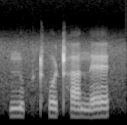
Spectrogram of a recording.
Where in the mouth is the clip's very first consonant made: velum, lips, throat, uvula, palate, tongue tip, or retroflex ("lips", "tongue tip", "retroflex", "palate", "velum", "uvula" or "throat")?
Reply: tongue tip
